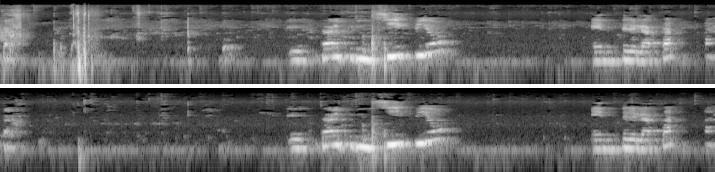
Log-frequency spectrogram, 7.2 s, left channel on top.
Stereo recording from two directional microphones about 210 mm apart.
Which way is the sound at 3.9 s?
25° left (ahead or behind).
